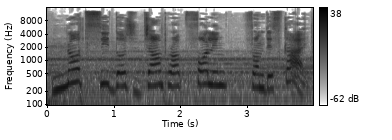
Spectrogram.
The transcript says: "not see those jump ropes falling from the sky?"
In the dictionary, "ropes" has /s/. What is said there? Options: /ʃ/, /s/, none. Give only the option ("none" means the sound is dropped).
none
